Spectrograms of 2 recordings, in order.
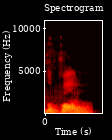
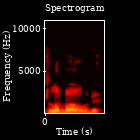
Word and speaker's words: Laval: That's Javier Martinez and Laval. I'm sorry if I said your name wrong, but is it Lavad? Is that right? How it's Labode.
